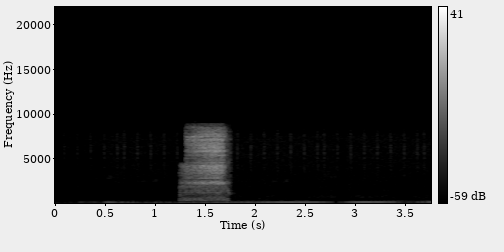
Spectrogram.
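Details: Hungry barn owl owlets in a nest box, waiting for their mother to return, 6:00 pm on 3 March 2024: a single harsh, broadband hissing screech about half a second long over a steady low electrical hum.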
